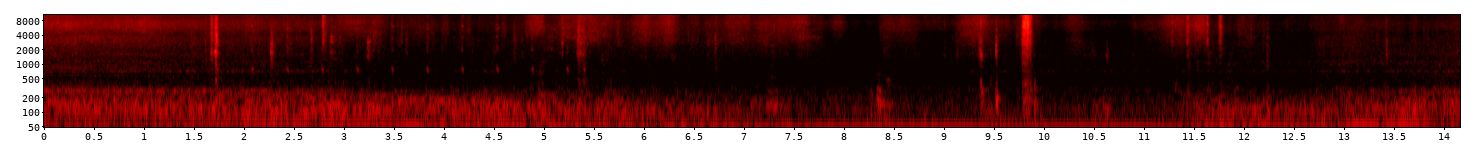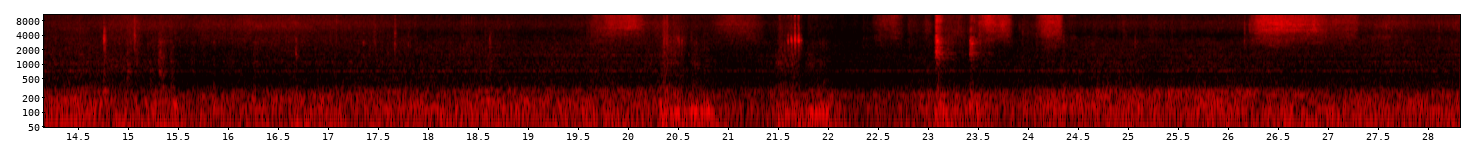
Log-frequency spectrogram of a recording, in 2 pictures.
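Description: Toyota GR Yaris's stock turbocharged 1.6-litre three-cylinder G16E-GTS engine running at low, fairly steady revs while driving, a deep rumble with a few brief dips in level and occasional sharp clicks.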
